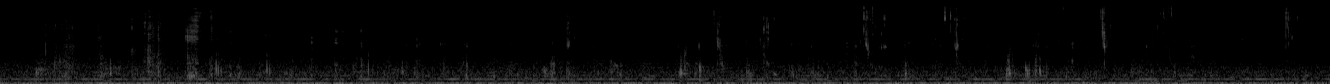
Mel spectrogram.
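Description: Close-miked mouth sounds of a man biting into and chewing a double quarter pounder dressed with lettuce, tomato and Mac sauce, with many small crisp clicks and crunches scattered throughout.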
